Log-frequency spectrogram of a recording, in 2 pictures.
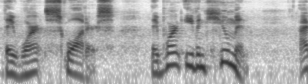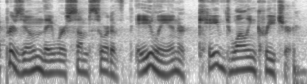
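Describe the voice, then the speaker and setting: A man's voice: medium pitch, lively intonation, normal speed, a bit bright, slight background noise, pitched above the performer's own voice, natural voice. A man playing an earnest, pedantic occult investigator, narrating his journal in the first person. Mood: exasperated. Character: earnest, exasperated, bookish male occult investigator of 1920s.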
